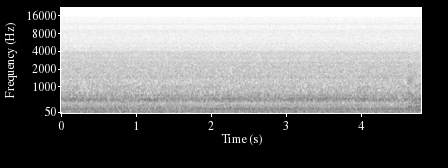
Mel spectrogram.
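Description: Cessna C750 jet engines idling in Microsoft Flight Simulator 2024, a steady broadband whine and rumble with a low hum, constant and unchanging, heard from the cockpit with no talk.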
